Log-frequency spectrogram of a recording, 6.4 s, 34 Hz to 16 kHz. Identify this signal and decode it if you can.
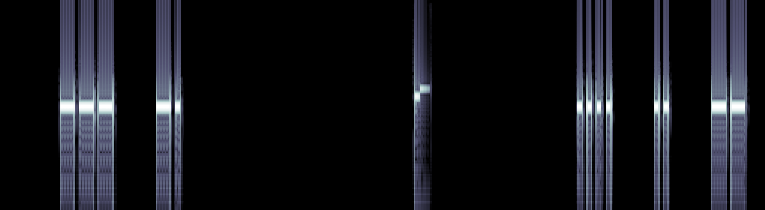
Morse code, heard as a keyed tone, about 30 wpm, spaced as for 17 wpm, 700 Hz. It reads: ON HIM
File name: course / 30:10wpm / 237 Lesson 38f - Letter q - Words 30wpm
